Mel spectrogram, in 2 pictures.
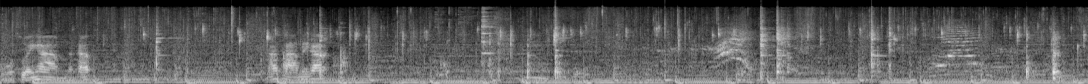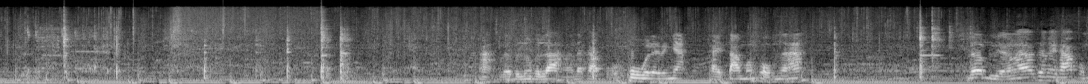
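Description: Eggs sizzle in a hot pan.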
